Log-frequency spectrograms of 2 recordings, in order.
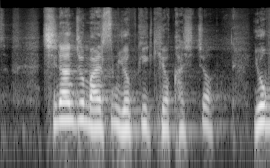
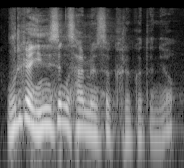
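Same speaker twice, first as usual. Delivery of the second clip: ordinary talk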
